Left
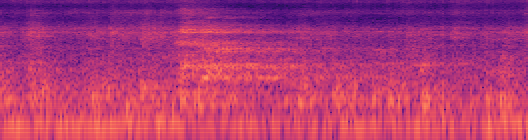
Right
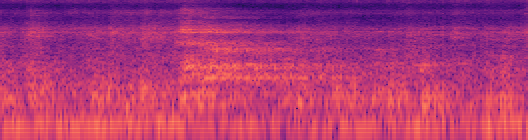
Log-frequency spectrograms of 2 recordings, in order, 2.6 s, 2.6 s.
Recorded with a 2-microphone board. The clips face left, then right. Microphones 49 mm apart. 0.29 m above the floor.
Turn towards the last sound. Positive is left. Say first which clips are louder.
# even
turn(degrees=15)  # may be behind; listen again after turning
